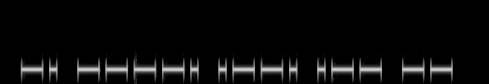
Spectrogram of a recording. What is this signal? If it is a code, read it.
Morse code, heard as a keyed tone, about 17 wpm, 700 Hz. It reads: N9PWM
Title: USA Call Signs - 2x Character Spacing - 17wpm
